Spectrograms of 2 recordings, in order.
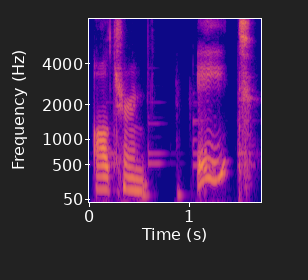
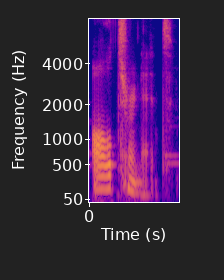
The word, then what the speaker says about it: alternate: And alternate can also be used as a noun, but we do pronounce it a little bit differently. It now becomes an alternate. So, instead of altern eight, it's alternate.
